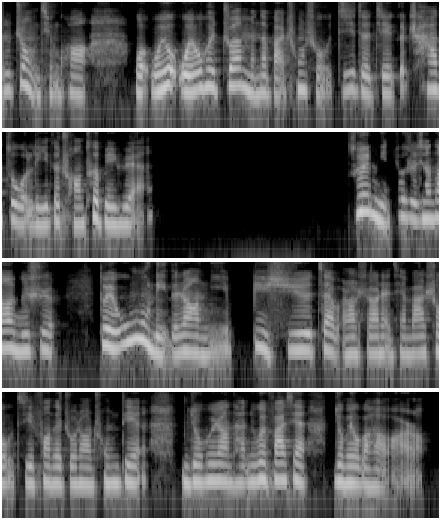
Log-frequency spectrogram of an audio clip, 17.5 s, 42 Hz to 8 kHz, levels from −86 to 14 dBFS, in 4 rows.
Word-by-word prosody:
这 205 +3 -5
种 205 -9 0
情 180 +2 -8
况， 185 -2 -3 0.5
我 185 -1 +2
我 200 +2 +5
又 250 - +8
我 195 - +6
又 205 +3 +5
会 235 0 +3
专 250 +4 +2
门 190 -6 0
地 190 - 0
把 170 -3 -1
充 215 - -2
手 185 -4 -7
机 205 +2 -6
的 190 -3 -2
这 180 +1 -4
个 - - -6
插 215 0 -2
座 205 -4 -1
离 175 0 -1
得 195 +3 -2
床 180 -1 -3
特 230 - +3
别 185 -3 +1
远。 175 0 -3 2.0
所 290 - +4
以 295 - +6
你 215 -8 +3
就 240 +6 -5
是 215 -2 -1
相 220 +1 +2
当 225 -2 +3
于 200 - +1
是， 200 -1 -4 0.4
对， 250 -4 +6
物 295 +6 +5
理 185 -6 +3
地 175 - -4
让 185 -2 +1
你 215 +4 -8 0.2
必 235 -3 0
须 205 +3 0
在 205 0 -1
晚 175 - -12
上 180 +1 -1
12 180 +1 -3
前 175 +1 -7
把 180 +1 -2
手 185 0 -4
机 185 - -5
放 180 +1 -2
在 180 - -1
桌 180 0 -4
上 175 -1 -1
充 185 +1 -2
电， 190 +1 -2 0.3
你 185 - -1
就 190 0 +2
会 200 +1 +1
让 195 -1 +1
它 185 0 -4
你 190 - -2
会 210 +1 +3
发 205 +1 +3
现， 205 -3 0 0.3
你 200 - -5
就 190 - +4
没 185 - +3
有 180 - +1
办 175 -1 -1
法 155 -2 -3
玩 - - -6
儿 - - -6
了。 - - -12
190 Hz, 260 characters per minute, -20 LUFS, 180-210 Hz, 2.0 s, 又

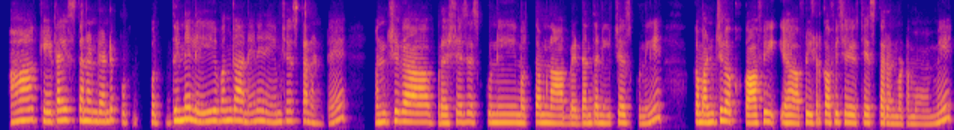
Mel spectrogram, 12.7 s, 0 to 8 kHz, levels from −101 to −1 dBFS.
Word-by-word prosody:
ఆ! 215 +2 +1 0.3
కేటాయిస్తానండి. 230 0 +1
అంటే 235 +4 -2
పొద్ 195 0 -9 0.3
పొద్దున్నే 195 +6 +2
లేవంగానే 230 +1 +1
నేనేం 205 -3 -3
చేస్తానంటే, 200 -6 -5 0.5
మంచిగా 205 +2 +2 0.4
బ్రష్ 180 -1 0
చేసేసుకొని, 195 -1 -2 0.2
మొత్తం 180 +1 -1
నా 175 - +4 0.2
బెడ్డంతా 180 +3 -1
నీట్ 175 0 -6
చేసుకొని 185 0 -3 0.5
ఒక - - 0
మంచిగా 200 +4 +3
ఒక 210 0 -15
కాఫీ 180 +4 +6 0.3
ఆహ్, 175 -1 +3
ఫిల్టర్ 195 0 0
కాఫీ 195 +1 +2
చే 190 - 0 0.2
చేస్తారనమాట 175 -3 -2
మా 160 - -8
మమ్మీ. 175 +9 -2
195 Hz, 125 wpm, -24 LUFS, 180-220 Hz, 0.5 s, కాఫీ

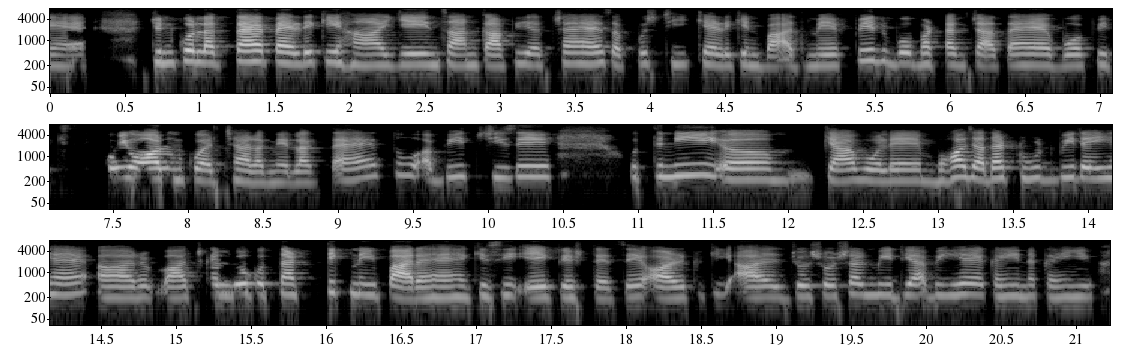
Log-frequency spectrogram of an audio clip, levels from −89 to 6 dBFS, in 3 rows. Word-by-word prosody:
हैं। 205 0 -2 0.5
जिनको 250 +2 +3
लगता 240 +1 +5
है 265 - +11
पहले 240 -1 +6
कि 250 0 -1
हाँ 210 -1 +2
ये 220 0 +4
इंसान 215 -1 0
काफ़ी 205 +3 +1
अच्छा 215 +3 -4
है 230 0 +3
सब 210 -4 -6
कुछ 230 0 -10
ठीक 225 +1 -16
है 220 -2 +1
लेक़िन 205 0 -6
बाद 190 +1 +1
में 205 0 -2
फ़िर 280 0 +1
वो 235 - 0
भटक 220 -1 -2
जाता 205 -1 0
है। 215 0 +2
वो 205 0 -3
फ़िर 220 -1 -9
किस - - -21 0.2
कोई 245 +1 +1
और 240 -1 +8
उनको 230 0 -6
अच्छा 215 +1 -1
लगने 195 0 -4
लगता 195 0 -3
है 255 +5 -2
तो 320 -1 -13
अभी 270 +6 -7
चीज़ें 280 0 -1 0.5
उतनी 290 +4 0
अ, - - 0 0.6
क्या 220 -1 +4
बोले 220 -1 -2
बहुत 215 +6 +3
ज़्यादा 245 -1 +3
टूट 250 0 -9
भी 265 - -3
रही 250 -1 0
हैं 250 +1 -1 0.2
और 205 0 -1
आजकल 205 +3 -3
लोग 250 +1 +1
उतना 250 0 +2 0.2
टिक 285 0 0
नहीं 245 -1 -3
पा 210 -4 +9
रहे 200 +2 0
हैं 215 0 -6
किसी 230 0 -8 0.2
एक 205 0 -1
रिश्ते 205 -2 -4
से 215 +1 -3
और 195 0 +2
क्योंकि 225 +3 -21 0.2
आज 210 0 -1
जो 220 - -4
सोशल 230 +3 -4
मीडिया 240 0 -3
भी 235 0 -8
है 250 -1 -1
कहीं 225 0 -7
न - - -6
कहीं 215 +1 -10
225 Hz, 200 wpm, -25 LUFS, 210-245 Hz, 0.6 s, है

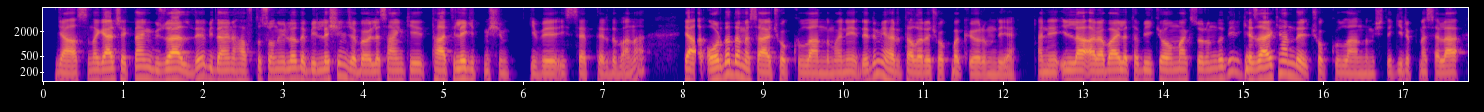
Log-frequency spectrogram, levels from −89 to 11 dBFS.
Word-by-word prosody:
Ya, 95 -1 +3
aslında 110 +5 -2
gerçekten 125 +3 +2
güzeldi. 120 +3 +4
Bir 125 -2 -7
de, - - +4
hani, 115 0 +1
hafta 105 0 -5
sonuyla 120 +2 -2
da 120 -3 -3
birleşince 120 +8 -2
böyle, 105 0 +1
sanki 110 0 -4
tatile 120 +2 +4
gitmişim 105 -5 -10 0.2
gibi 95 +1 -2
hissettirdi 95 0 -6
bana. - - -6 0.5
Ya, - - +7
orada 135 +10 +3
da 175 - +4
mesela 110 -7 +2
çok - - -6
kullandım; 95 -1 -2
hani, 100 0 -4
dedim 140 - -3
ya 125 - -1
haritalara 100 -1 +1
çok 105 - -7
bakıyorum 90 -2 -3
diye. 90 0 -6 0.2
Hani, 100 0 -4
illa 115 0 +3
arabayla 115 +2 +4
tabii 115 0 -6
ki 115 - -6
olmak 115 0 -1
zorunda 125 +3 -4
değil. 205 -2 -8
Gezerken 150 +9 +3
de - - +1
çok - - -7
kullandım, 95 -2 -5
işte, 95 +1 -11
girip, 105 +2 -9
mesela, 100 0 +1
110 Hz, 155 wpm, -22 LUFS, 100-120 Hz, 0.5 s, Ya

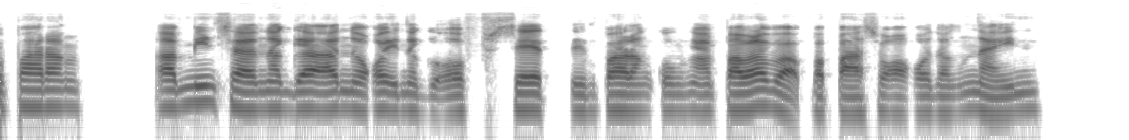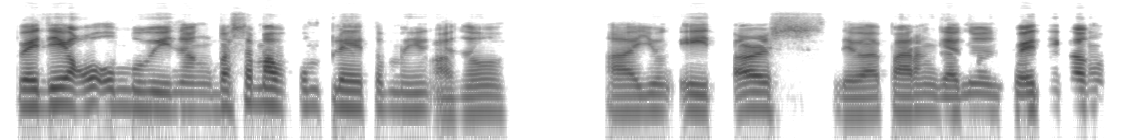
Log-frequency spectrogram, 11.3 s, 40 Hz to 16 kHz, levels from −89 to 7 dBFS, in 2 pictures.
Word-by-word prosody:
parang, 175 +1 -3 0.4
ah, 170 - +4
minsan 185 -4 +1
nag-aano 160 -1 +1
ako, 160 - -4
eh, 150 - 0
nag-o-offset 145 +1 -2
din 145 -1 -12
parang 145 0 -2
kung 145 0 -13
halimbawa, 150 +3 +1
papasok 130 +1 -5
ako 140 - -8
ng 135 - -12
9, 135 +2 -3 0.6
puwede 180 +1 +8
ako 190 -2 -1
umuwi 165 -2 +1
ng 150 -1 0
basta 170 +3 -1
makukumpleto 175 -3 0
mo 155 -1 -11
'yung 155 - -4
ano, 130 +2 -6 0.5
ah, 135 0 0
'yung 145 +1 -6
8 145 -1 +4
hours, 155 -2 0
'di 125 0 -4
ba? 130 - +2
Parang 140 +1 -1
ganun. 140 +1 0
Puwede 150 +2 +6
kang 175 -1 +3
150 Hz, 180 wpm, -25 LUFS, 140-170 Hz, 0.6 s, puwede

